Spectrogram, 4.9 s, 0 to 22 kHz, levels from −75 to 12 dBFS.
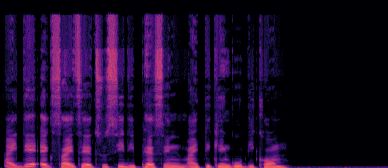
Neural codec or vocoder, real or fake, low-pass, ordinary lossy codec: none; real; none; none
